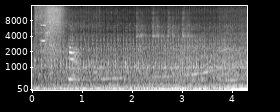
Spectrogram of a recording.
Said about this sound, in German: Dann setzt sich der Bus um exakt 19.15 Uhr in Bewegung. Trainer Thomas Tuchel nimmt ganz vorne Platz. Die meisten Spieler sitzen alleine im 480 PS Teambus mit seinen schwarz-gelben Ledersitzen.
